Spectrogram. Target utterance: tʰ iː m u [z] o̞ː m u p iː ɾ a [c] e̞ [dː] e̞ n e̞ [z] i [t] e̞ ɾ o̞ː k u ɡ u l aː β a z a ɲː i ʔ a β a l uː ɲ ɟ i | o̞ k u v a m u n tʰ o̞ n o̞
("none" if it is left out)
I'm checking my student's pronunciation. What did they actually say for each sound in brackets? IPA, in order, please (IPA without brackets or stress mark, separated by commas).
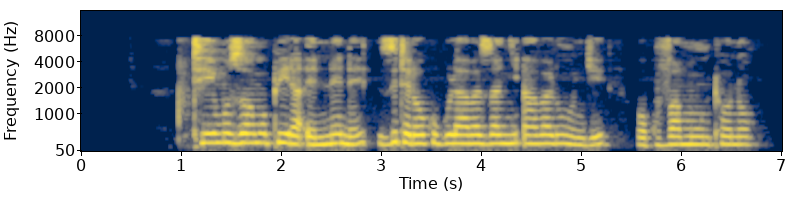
z, ʔ, nː, z, t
